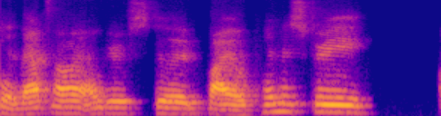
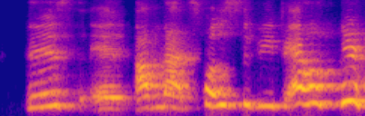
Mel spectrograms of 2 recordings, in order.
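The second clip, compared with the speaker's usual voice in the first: alarmed, freaked-out panic, acted out; 13 semitones higher, 4 dB louder than usual. Retelling panicking on the couch after hitting weed: retelling own freaking out. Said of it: "And I was just freaking out".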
